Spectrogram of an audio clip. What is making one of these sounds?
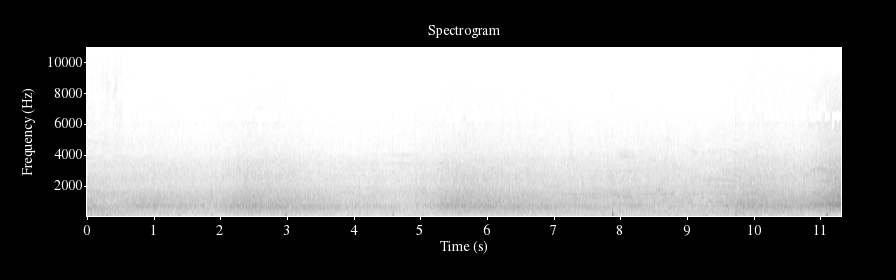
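A stadium crowd roars and murmurs.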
